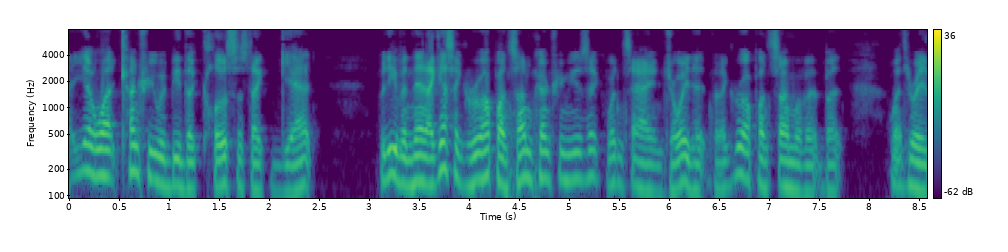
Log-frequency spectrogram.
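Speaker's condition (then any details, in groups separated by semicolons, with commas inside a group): Cleft lip and palate; nose still slightly crooked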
